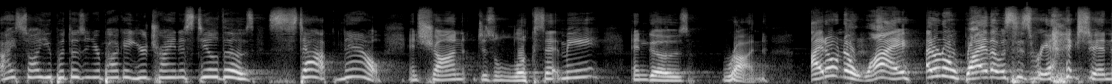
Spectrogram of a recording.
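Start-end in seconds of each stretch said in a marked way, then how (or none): 0.0-3.9 high, angry, accusing yelling. Retelling a store clerk catching his companion pocketing something, imitating clerk yelling angrily. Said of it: "he starts yelling like".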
